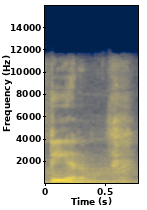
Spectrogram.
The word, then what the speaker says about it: tier: ac two tier ac it's not tire it's tier here means level so you're in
